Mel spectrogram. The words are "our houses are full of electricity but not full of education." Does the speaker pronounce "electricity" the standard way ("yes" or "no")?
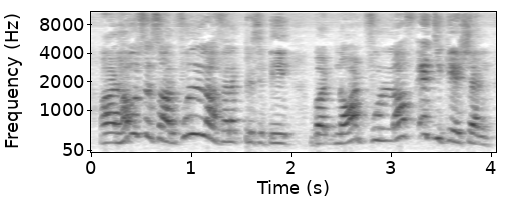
yes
